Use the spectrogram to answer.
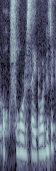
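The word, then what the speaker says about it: uxoricide: Next word is, how do we pronounce this word? It's called oxoricide. What is it? It's called oxoricide.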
